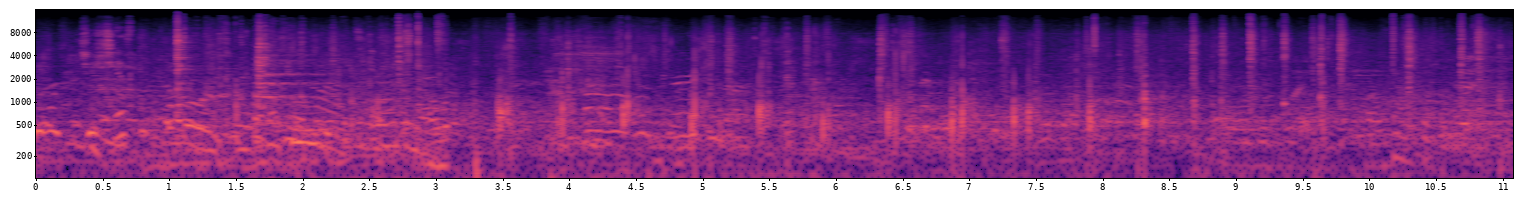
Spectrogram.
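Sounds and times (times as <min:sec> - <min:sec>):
footsteps on concrete steps: 0:02.2 - 0:11.0.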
